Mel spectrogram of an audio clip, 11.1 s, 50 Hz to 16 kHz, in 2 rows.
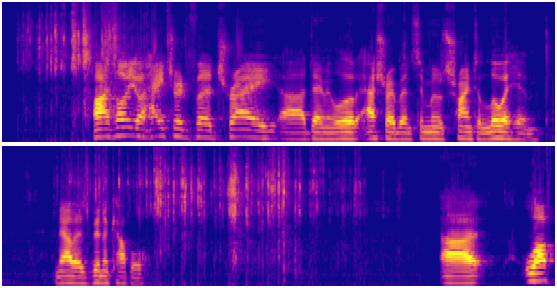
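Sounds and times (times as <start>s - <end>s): foil wrapper being torn open: 0.0s - 1.4s, 6.3s - 9.6s.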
